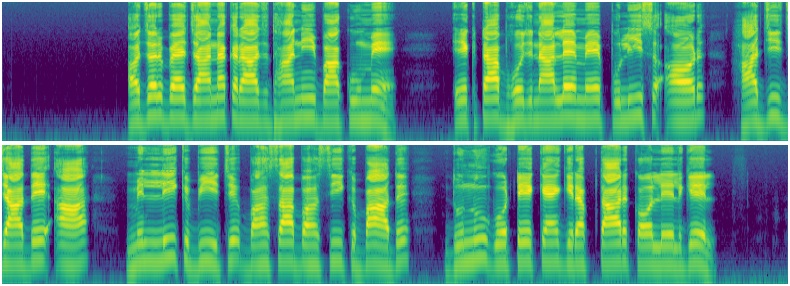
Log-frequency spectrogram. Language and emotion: Maithili, neutral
